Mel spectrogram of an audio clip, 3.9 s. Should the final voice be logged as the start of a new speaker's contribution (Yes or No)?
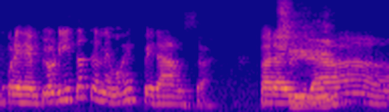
No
